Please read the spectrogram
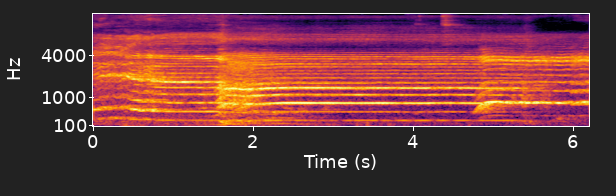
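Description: A man singing a folk song unaccompanied, holding long drawn-out notes. His voice swoops up to a new held note about a second and a half in and again near the end.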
